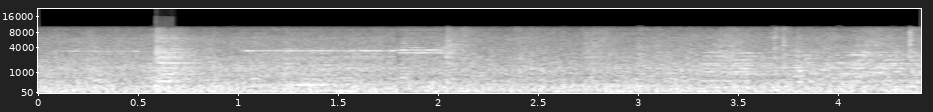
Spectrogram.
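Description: Busy street-food stall din: a steady noisy background with voices, a sharp click about half a second in, and a short high steady tone lasting about a second.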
